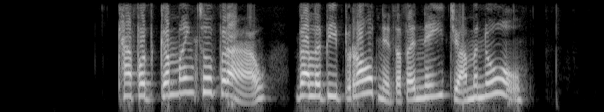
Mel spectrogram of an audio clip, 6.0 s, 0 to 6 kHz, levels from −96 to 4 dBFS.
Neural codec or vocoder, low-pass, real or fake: none; 5.4 kHz; real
